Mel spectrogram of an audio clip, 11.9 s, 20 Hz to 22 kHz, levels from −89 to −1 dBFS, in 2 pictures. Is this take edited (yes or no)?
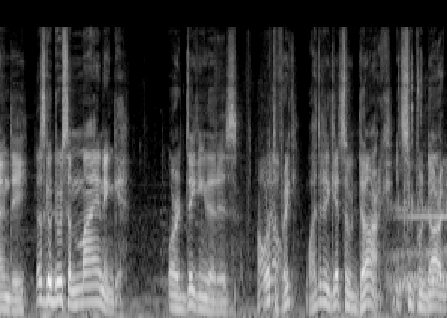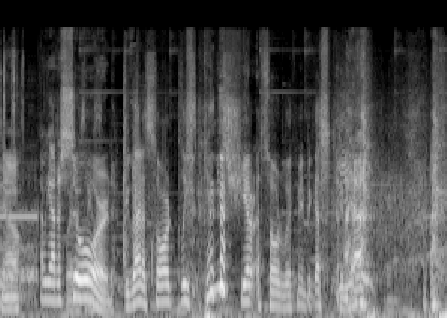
yes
